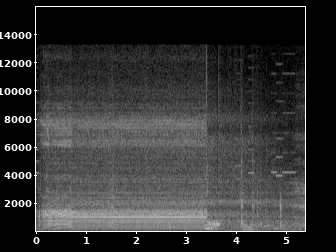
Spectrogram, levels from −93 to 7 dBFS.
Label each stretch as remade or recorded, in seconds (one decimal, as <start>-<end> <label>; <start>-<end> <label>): 0.0-5.4 recorded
